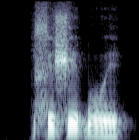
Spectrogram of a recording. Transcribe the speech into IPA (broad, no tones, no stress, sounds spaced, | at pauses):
ɬ e ʃ e ɓ o e̯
